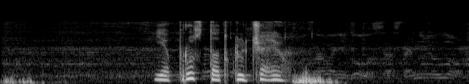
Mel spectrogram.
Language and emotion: Russian, neutral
